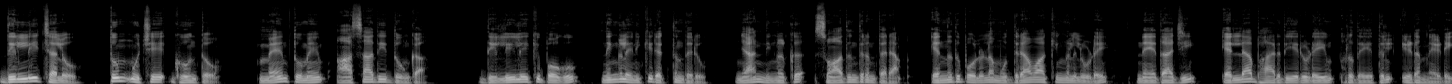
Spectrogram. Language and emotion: Malayalam, neutral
